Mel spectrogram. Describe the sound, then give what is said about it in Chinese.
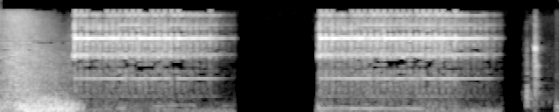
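A telephone rings in a home on a residential estate one morning: two long, loud bursts of bright, buzzing electronic ringing separated by a short silence. “这不这天早上，住在爱家小区的老何就接到了一个让他特别开心的电话。”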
